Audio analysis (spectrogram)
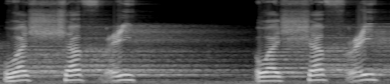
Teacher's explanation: Perhatikan huruf waw langsung sambung ke huruf sya yang berharokat tasdid ya, ditahan dan ditekan. Wasyaf'i, wasyaf'i ya, langsung ke sini ya, ke sya yang berharokat tasdid.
